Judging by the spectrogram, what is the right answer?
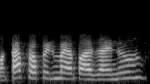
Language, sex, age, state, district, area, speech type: Goan Konkani, female, 30-45, Goa, Murmgao, rural, conversation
